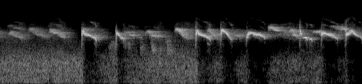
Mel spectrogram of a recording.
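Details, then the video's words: White-eye in a cage, dewormed and on health supplements, 18 May 2022, singing 'buka sing': quick series of sharp, slurred high notes, about four per second, over steady low background noise. "Mata Puteh Kitaro buka sing"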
